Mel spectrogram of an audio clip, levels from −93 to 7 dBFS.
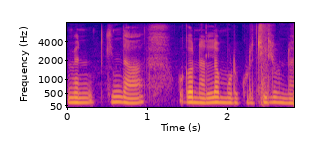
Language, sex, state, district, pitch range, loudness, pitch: Telugu, female, Andhra Pradesh, Chittoor, 165-180 Hz, -20 LUFS, 170 Hz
